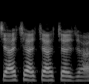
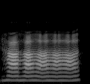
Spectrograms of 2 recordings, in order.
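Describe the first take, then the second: First: Each syllable starts with a hard J sound. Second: Each syllable starts with a soft H sound. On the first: It is read as plain letters. The speaker calls it wrong. "I kept right reading it as ja ja ja ja ja" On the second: It is meant as laughter. The speaker calls it right. "like they're going ha ha ha ha ha"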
